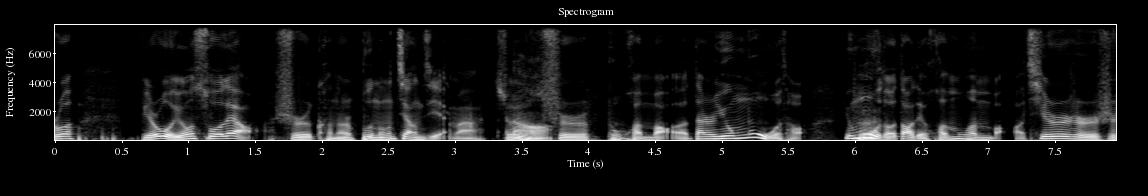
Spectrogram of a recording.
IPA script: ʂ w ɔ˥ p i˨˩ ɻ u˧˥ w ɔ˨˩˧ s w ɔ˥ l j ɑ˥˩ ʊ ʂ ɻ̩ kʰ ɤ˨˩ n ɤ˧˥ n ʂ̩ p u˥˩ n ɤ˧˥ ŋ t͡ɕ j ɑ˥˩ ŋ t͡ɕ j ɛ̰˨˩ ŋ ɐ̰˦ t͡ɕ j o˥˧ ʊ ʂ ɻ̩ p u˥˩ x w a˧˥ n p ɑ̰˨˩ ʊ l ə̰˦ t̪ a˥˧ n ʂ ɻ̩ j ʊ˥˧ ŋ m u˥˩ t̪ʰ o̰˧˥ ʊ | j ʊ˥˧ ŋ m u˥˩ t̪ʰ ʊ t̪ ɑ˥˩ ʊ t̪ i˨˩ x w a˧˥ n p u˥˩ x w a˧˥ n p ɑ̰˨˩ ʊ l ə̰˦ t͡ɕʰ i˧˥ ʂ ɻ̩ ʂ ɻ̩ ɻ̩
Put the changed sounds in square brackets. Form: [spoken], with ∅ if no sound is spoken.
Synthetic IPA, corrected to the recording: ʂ w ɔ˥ p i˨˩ ɻ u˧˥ w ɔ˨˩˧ s w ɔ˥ l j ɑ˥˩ ʊ ʂ ɻ̩ kʰ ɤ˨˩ n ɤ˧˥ [ŋ] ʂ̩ p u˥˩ n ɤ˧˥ ŋ t͡ɕ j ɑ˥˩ ŋ t͡ɕ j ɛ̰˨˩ [m] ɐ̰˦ t͡ɕ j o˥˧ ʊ ʂ ɻ̩ p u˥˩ x w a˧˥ n p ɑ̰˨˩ ʊ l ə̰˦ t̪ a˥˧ n ʂ ɻ̩ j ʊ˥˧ ŋ m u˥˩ t̪ʰ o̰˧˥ ʊ | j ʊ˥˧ ŋ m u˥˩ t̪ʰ ʊ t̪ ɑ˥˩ ʊ t̪ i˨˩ x w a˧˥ n p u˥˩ x w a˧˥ n p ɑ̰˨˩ ʊ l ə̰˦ t͡ɕʰ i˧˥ ʂ ɻ̩ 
